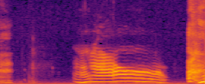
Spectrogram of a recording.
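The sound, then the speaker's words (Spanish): Cats meowing in the morning: a long, drawn-out wailing meow lasting about a second, then a sharp new meow starting abruptly at the end, with a short faint sound before them. “¿Qué les pasó a los gatos esta mañana?”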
